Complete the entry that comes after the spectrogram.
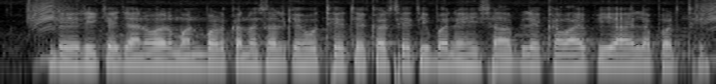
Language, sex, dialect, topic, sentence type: Chhattisgarhi, male, Central, agriculture, statement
